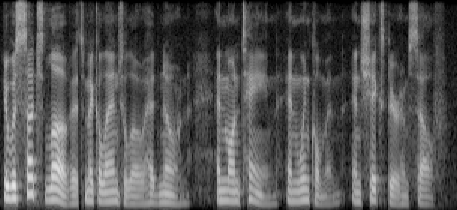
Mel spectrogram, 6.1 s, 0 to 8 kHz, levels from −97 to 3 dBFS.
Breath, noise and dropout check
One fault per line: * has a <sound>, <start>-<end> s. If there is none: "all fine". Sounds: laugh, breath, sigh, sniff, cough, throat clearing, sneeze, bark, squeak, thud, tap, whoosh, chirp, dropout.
* has a dropout, 1.0-1.1 s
